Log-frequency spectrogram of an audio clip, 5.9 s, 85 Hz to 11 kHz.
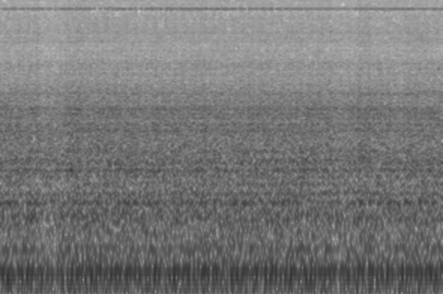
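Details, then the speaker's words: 1968 Ford Fairlane carbureted V8 after fixing a carb flooding problem, air cleaner off, idle set slightly high: steady, deep, even rumble that doesn't stumble or hunt; idling smoothly. "right about there sounds good"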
